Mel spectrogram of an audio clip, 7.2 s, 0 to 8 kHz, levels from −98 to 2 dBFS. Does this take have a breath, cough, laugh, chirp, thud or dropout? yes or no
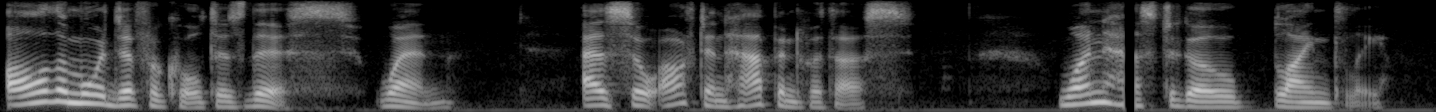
yes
